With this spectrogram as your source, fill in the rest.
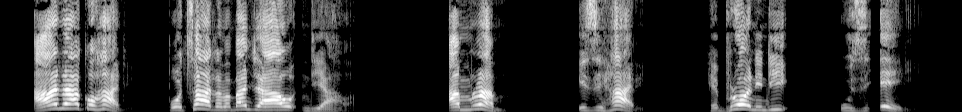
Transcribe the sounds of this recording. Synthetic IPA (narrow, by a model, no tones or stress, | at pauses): aːnaːkɔɦatɛ̥ | pɔt͡sʰatamaɓand͡ʒaːwɔndia̰ːwa̰ | am̩ɾamu | iziɦaɾḭ | hɛbɾɔnindi | uziɛːlḭ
